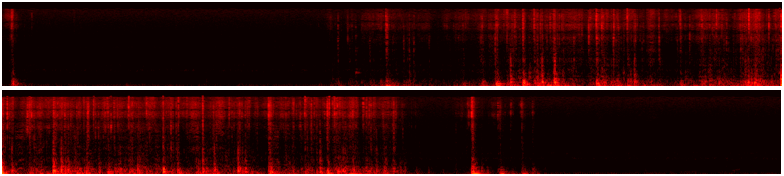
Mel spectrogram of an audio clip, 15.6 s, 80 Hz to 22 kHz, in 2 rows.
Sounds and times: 3.4s Stirring Baseballs Thump bump movement 13.2s

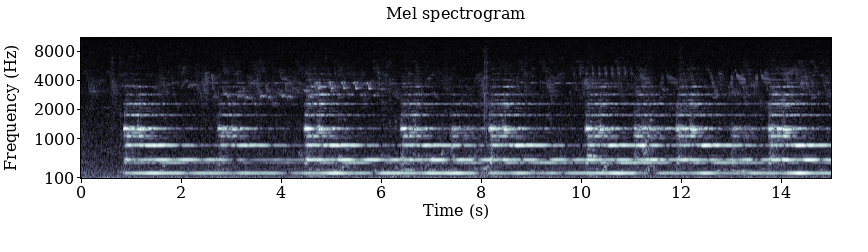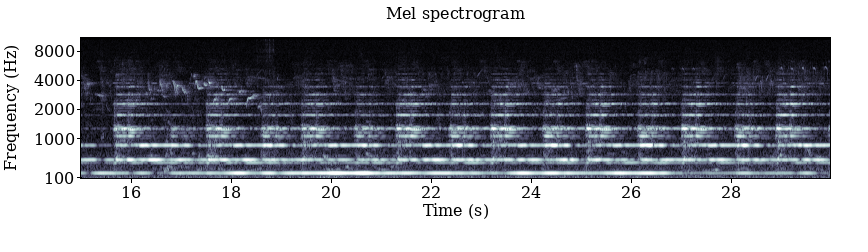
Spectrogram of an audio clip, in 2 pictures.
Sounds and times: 0.8s bells ringing 29.9s

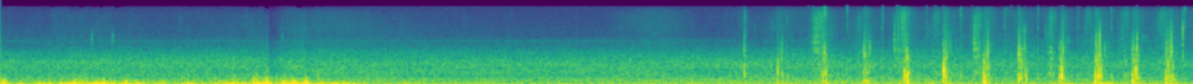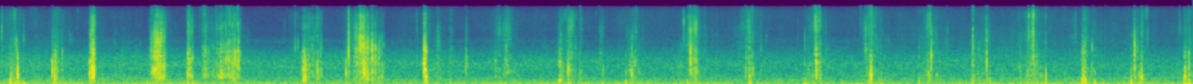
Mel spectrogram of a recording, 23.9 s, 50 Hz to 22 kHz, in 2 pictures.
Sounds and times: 7.3s Walking on pavement with sport shoes 23.8s
7.7s running 13.0s

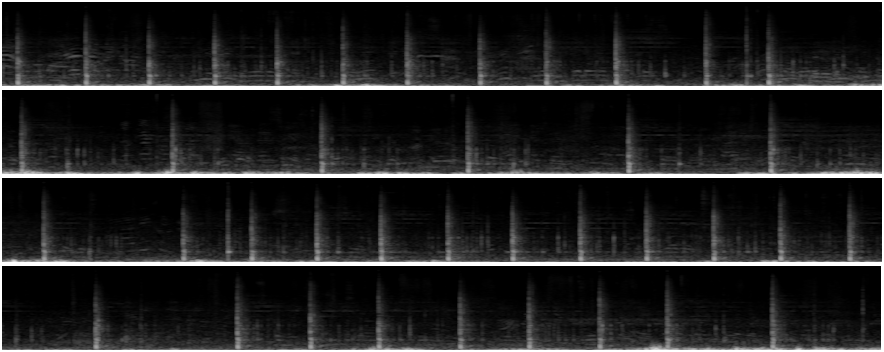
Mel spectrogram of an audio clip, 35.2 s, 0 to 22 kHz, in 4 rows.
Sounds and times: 0.0s basketball 8.4s
13.4s basketball 13.8s
16.4s basketball 16.9s
18.0s basketball 18.8s
19.4s basketball 34.8s

